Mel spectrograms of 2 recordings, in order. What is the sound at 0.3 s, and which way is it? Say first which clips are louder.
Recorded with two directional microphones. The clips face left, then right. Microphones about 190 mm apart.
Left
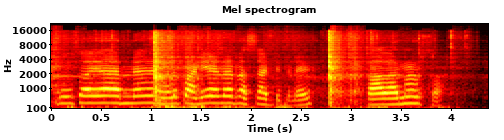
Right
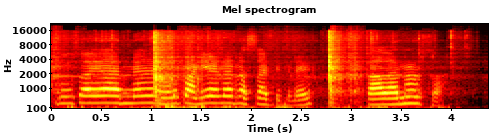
A child's voice: even; 5° left (ahead or behind).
